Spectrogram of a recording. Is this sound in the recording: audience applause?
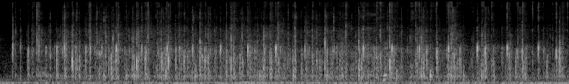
yes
